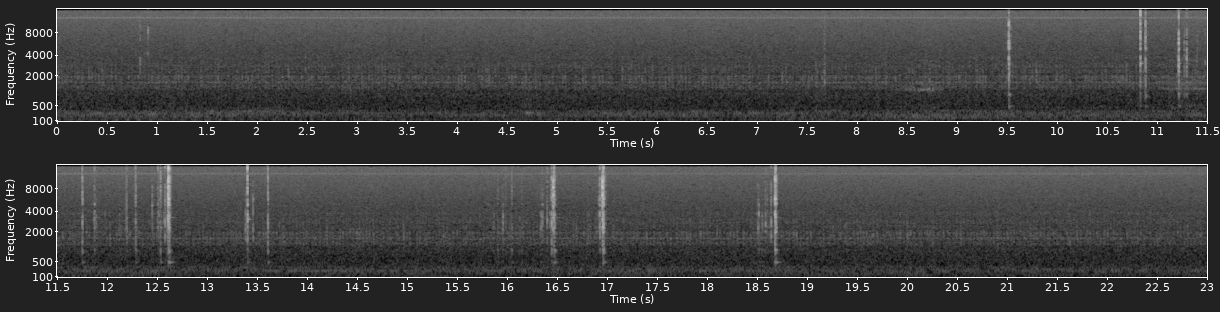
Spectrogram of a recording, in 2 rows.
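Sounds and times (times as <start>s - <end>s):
faint steady hiss: 0.0s - 23.0s
sharp clicks and knocks: 10.8s - 12.7s, 13.4s - 13.7s, 15.9s - 17.0s, 18.5s - 18.8s.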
